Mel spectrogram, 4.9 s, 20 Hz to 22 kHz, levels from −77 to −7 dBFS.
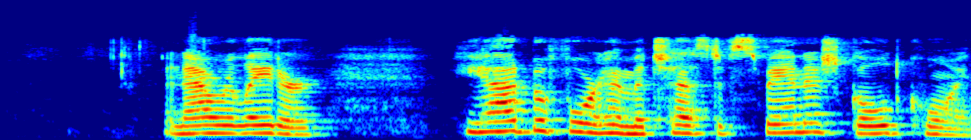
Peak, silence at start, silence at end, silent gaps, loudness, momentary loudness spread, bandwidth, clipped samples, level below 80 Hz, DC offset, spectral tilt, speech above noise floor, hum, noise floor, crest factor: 0 dBFS; 0.6 s; 0 s; none; -16 LUFS; 7 LU; 8.4 kHz; under 0.1%; -62 dBFS; under 0.1%; -3 dB/octave; 46 dB; none; -62 dBFS; 18 dB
